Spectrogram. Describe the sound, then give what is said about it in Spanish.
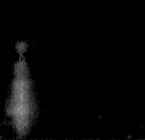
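A single sharp sneeze bursts out, loud and breathy, then fades into near silence with only a couple of faint small noises afterward. “Uy, te voy a estornudar.”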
